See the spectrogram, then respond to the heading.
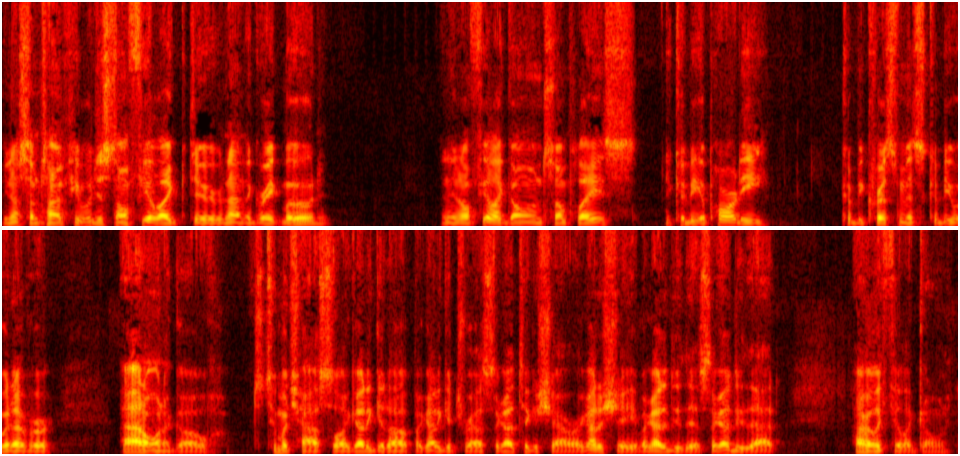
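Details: Adult man speaking; normal adult speech.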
